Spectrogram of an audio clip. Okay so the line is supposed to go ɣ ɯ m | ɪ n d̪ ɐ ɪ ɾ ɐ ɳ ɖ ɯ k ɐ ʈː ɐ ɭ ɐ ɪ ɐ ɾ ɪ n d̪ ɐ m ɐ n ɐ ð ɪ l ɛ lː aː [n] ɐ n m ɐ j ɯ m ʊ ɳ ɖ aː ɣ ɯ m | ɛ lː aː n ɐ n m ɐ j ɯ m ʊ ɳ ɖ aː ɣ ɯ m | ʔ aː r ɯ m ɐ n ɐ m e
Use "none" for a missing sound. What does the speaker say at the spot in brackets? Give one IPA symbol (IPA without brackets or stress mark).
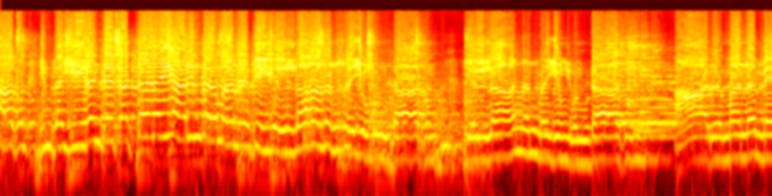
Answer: n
